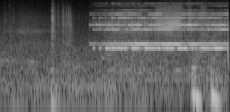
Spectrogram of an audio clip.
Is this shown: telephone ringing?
yes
